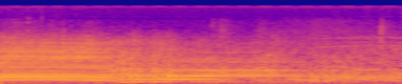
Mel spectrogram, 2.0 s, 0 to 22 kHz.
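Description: NASCAR Cup car's pushrod V8 engine on a qualifying lap, off the throttle while braking into a turn: a steady engine note that softens and fades about half a second in.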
